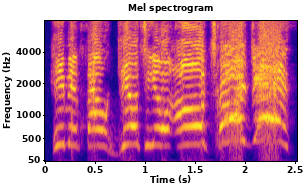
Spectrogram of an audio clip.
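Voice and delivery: slow, loud, high triumphant announcement; excited shout. Real, not acted. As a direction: shout the big news. Breaking news verdict announced.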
